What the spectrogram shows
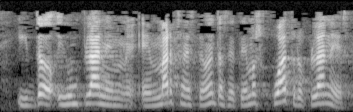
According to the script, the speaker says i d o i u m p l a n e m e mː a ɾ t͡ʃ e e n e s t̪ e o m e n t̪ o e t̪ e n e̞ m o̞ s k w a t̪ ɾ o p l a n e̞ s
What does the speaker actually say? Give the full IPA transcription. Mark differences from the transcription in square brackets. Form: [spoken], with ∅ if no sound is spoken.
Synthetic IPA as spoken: i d o i u m p l a n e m e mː a ɾ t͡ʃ [a] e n e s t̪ e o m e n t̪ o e t̪ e n e̞ m o̞ s k w a t̪ ɾ o p l a n e̞ s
